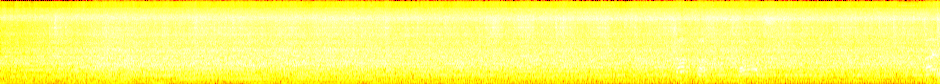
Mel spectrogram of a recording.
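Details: Fada Wind two-stroke scooter that would not start, after spark plug, air filter and starter ratchet replacement: busy high-pitched buzz holds steady with small rev rises, smooth, no misfire or knock.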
